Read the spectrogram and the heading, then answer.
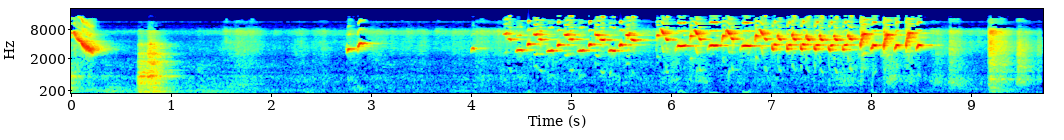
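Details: Nest-raised European goldfinch in Morocco, tutored in limpio song: a few scattered high notes and rustling noises lead into a long, rapid rattle of bright, repeated metallic twitters.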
